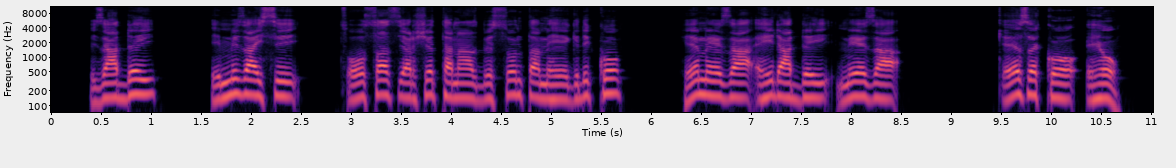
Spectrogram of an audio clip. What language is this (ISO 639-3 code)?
gmv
